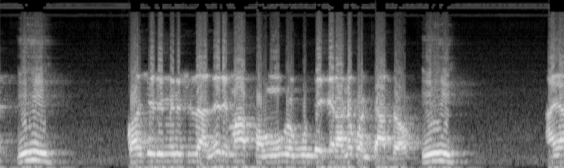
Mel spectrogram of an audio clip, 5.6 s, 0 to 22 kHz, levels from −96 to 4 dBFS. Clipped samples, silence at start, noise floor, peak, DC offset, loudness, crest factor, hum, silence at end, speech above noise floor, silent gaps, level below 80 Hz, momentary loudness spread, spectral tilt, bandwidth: under 0.1%; 0 s; -48 dBFS; -4 dBFS; under 0.1%; -11 LUFS; 8 dB; none; 0 s; 38 dB; none; -40 dBFS; 5 LU; -4.5 dB/octave; 19.5 kHz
